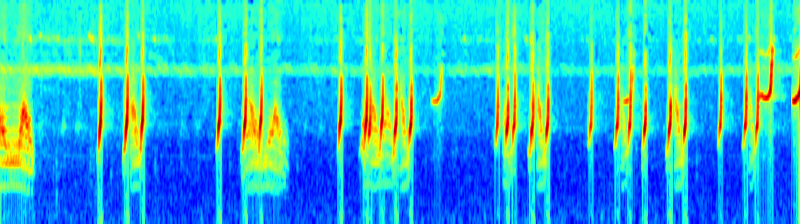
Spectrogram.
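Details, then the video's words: Female common quail voice, a call used for quail hunting and trapping: a dense run of sharp clipped notes, some in quick pairs, mixed with nasal buzzy bursts and short hooked whistles, over a constant high hum. "common quail hunting sound//batair ki awaz"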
